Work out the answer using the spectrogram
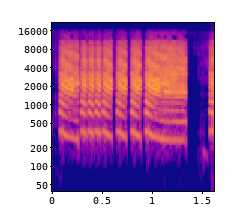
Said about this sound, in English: Let's send that super air horn out to everyone we've lost.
